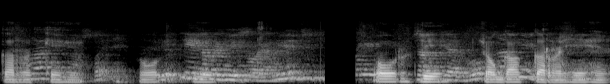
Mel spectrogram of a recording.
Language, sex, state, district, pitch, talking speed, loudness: Hindi, male, Bihar, Vaishali, 125 Hz, 110 wpm, -19 LUFS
